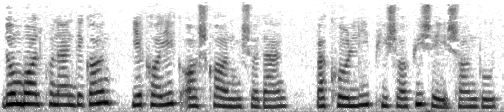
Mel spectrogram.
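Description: A woman reads an audiobook in a measured, somber way. Her voice is mellow and husky and sits a bit high, and the lo-fi recording sounds dull. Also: steady tone. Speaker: narrator. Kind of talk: audiobook narration.

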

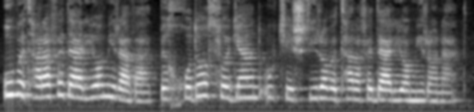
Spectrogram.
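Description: An enraged, commanding gentleman bellows orders and threats across the harbor, as a woman puts him on. The voice is raised well above a normal speaking pitch. It is read as part of a storybook. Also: lightly acted. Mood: furious shouting. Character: angry commanding gentleman shouting from a quay. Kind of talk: audiobook character reading.

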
